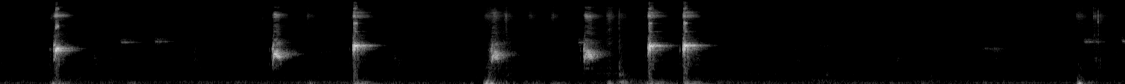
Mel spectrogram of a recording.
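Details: Yellow-vented Bulbul female calling to a male, giving short bubbly chirps at irregular intervals, sometimes in quick pairs, with silence between and no other clear sounds.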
